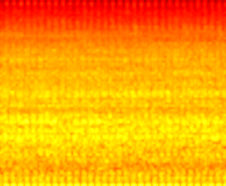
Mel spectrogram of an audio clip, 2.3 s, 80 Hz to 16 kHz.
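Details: Honda CBR150R at idle after engine overhaul fixing metallic knocking from a broken internal bearing and noisy clutch housing: quick, even single-cylinder putter with steady beat and no knock or rattle, idling smoothly.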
